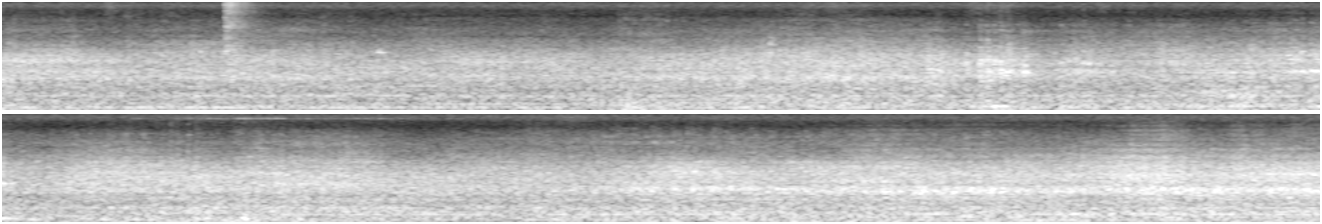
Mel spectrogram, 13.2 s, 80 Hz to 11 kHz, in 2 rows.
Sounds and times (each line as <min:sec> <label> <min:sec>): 0:00.0 Construction going on 0:08.1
